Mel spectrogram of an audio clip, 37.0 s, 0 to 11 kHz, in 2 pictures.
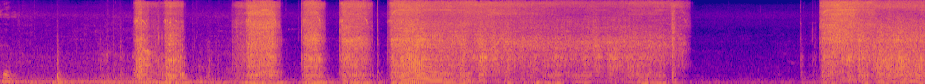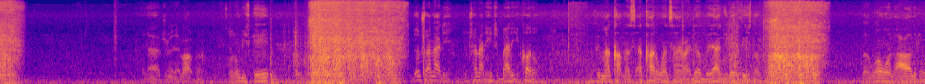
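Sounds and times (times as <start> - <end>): power drill boring metal: 2.2 - 3.9, 4.6 - 13.8, 16.4 - 19.0, 24.5 - 26.7, 33.0 - 35.2.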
